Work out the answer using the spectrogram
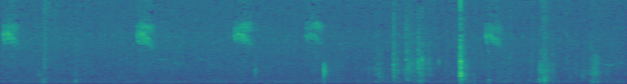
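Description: A small bird chirping outdoors: five short high chirps spaced a second or two apart. Several sharp clicks and knocks fall among them, the loudest one near six seconds in.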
